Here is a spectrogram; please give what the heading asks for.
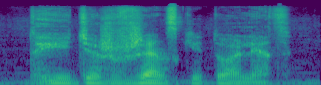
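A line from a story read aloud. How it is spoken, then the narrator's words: Whispered. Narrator (Russian): прошептал я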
